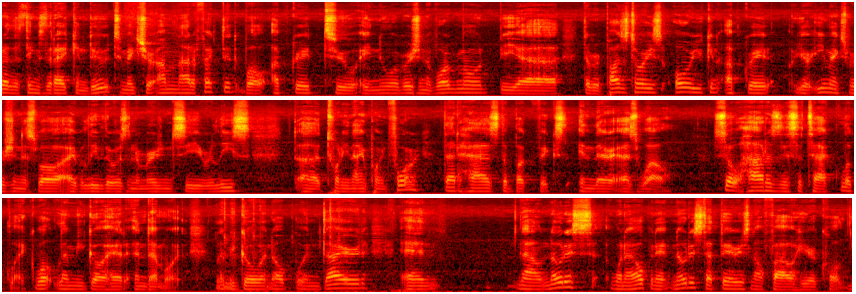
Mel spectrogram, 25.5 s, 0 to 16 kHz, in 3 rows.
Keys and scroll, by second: 19.5 ctrl+f.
